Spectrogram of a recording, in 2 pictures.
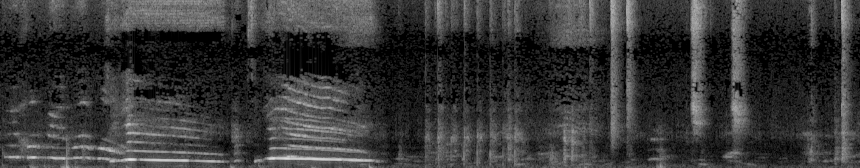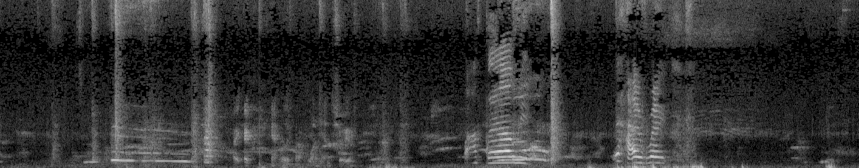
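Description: A baby babbles and coos up close.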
